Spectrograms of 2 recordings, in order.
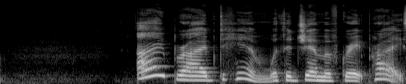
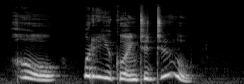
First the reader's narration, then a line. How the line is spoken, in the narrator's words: the latter exclaiming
